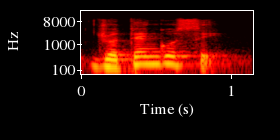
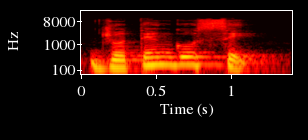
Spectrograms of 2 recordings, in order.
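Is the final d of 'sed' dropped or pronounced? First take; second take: dropped; dropped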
